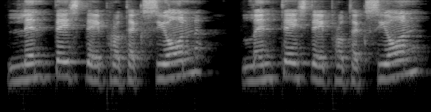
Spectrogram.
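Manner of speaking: lentes de protección said slowly, stress on CIÓN; Spanish phrase. Shown as a demonstration. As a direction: lentes de protección, rising at the end. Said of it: "words that I will pronounce".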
